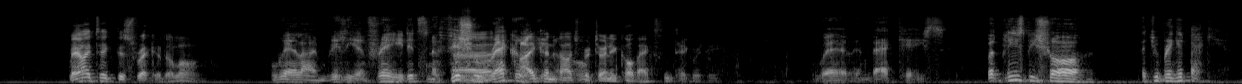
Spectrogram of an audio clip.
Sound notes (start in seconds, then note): none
